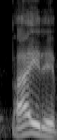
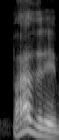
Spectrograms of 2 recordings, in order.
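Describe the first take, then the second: First: The d sound is dropped from the word. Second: The d sound is clearly pronounced in the word. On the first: The speaker calls it wrong. "no es Paire" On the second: The speaker calls it right. "Es Padre"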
